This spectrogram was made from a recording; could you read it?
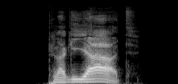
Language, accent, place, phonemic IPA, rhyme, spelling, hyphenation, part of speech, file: German, Germany, Berlin, /plaˈɡi̯aːt/, -aːt, Plagiat, Pla‧gi‧at, noun, De-Plagiat.ogg
- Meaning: plagiarism (a copying of someone's ideas, text or other creative work and claiming it as one's own)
